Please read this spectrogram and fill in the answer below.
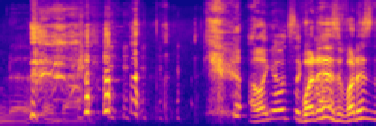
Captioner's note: laugh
